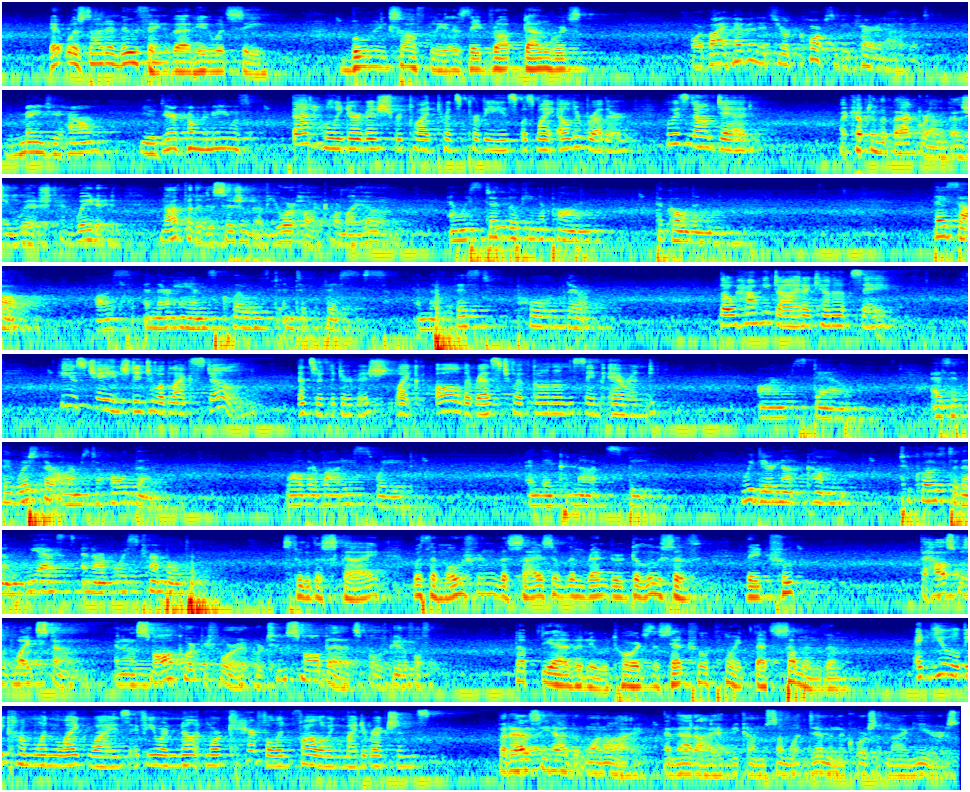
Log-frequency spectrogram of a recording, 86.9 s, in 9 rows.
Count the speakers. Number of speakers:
5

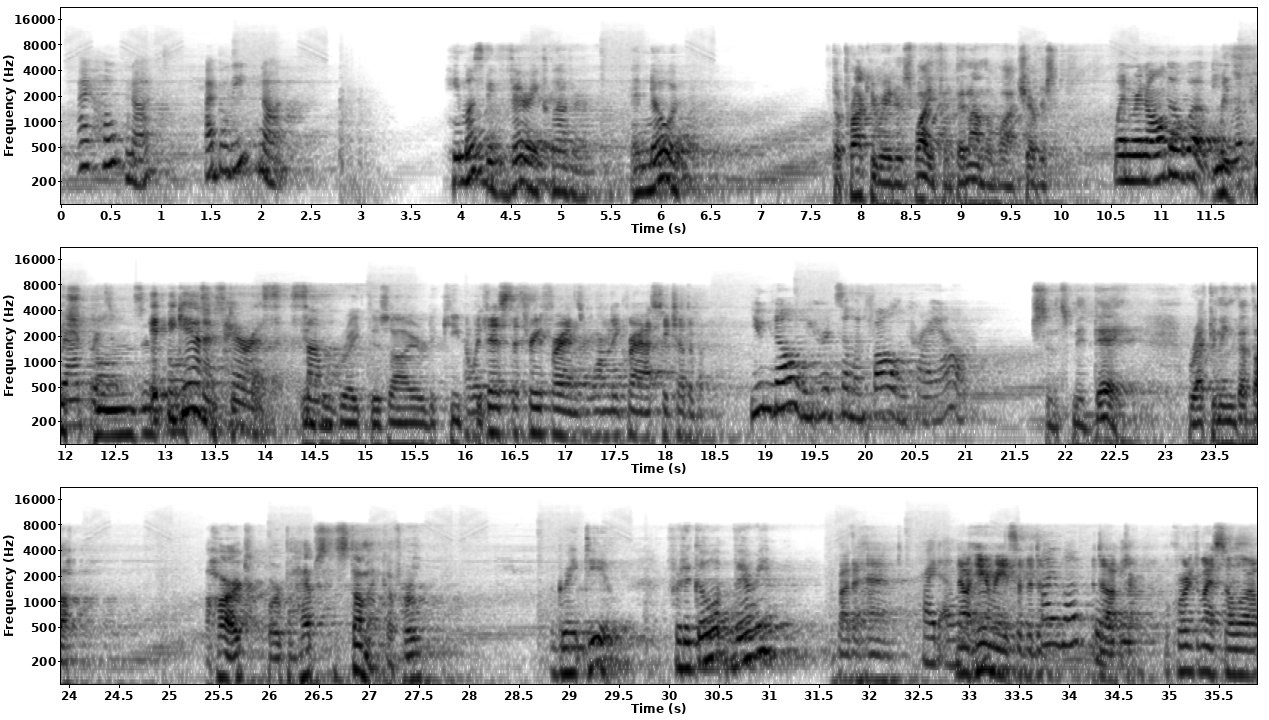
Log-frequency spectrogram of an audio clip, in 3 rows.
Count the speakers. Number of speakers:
9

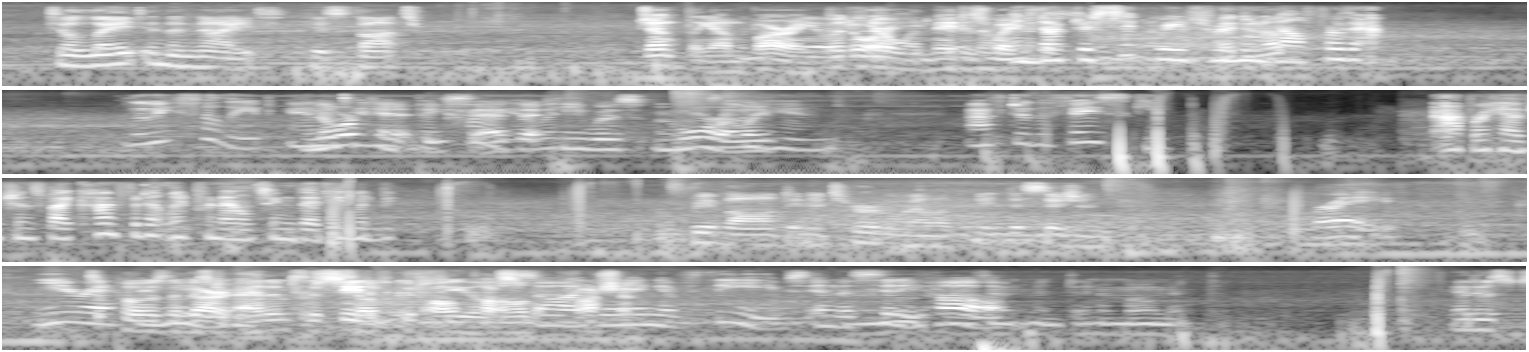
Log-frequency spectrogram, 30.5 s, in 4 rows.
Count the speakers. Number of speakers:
7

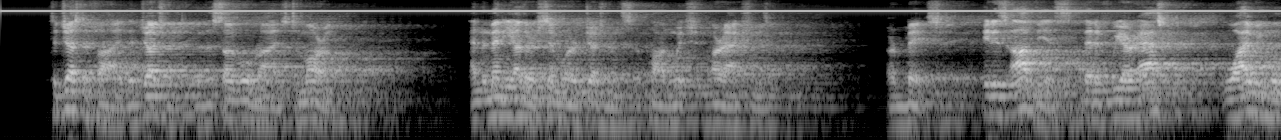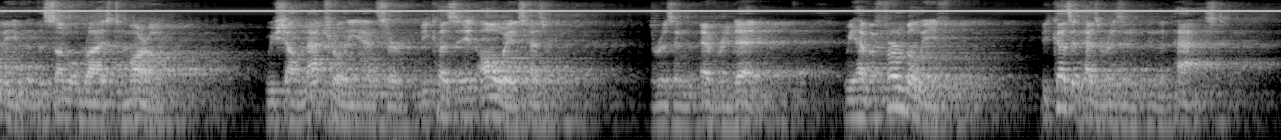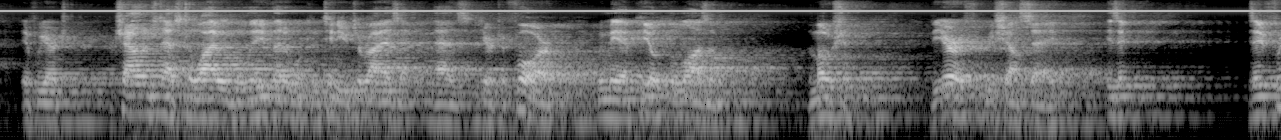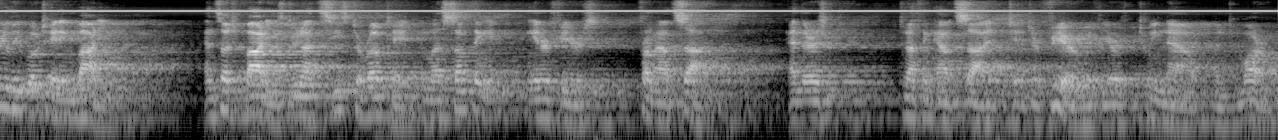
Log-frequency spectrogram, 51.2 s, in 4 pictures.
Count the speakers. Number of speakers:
1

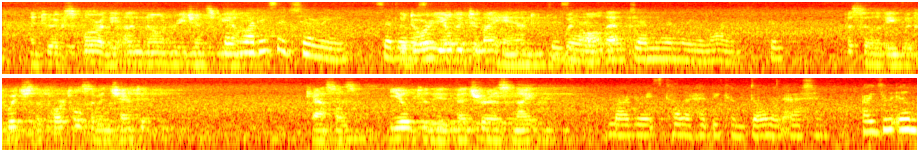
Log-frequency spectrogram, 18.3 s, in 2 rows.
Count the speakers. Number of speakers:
2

